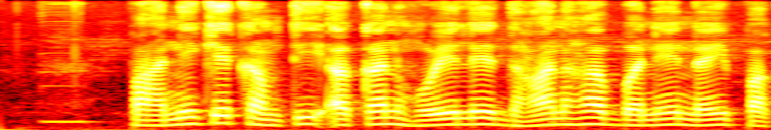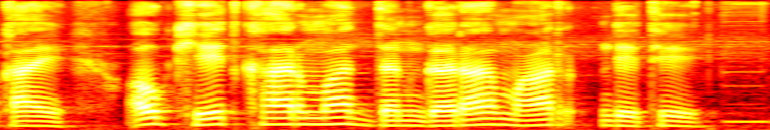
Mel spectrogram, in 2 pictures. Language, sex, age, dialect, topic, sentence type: Chhattisgarhi, male, 18-24, Western/Budati/Khatahi, agriculture, statement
